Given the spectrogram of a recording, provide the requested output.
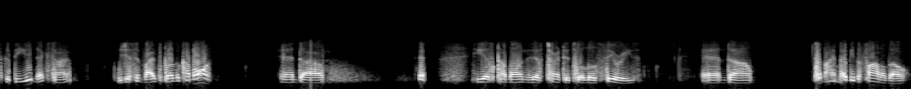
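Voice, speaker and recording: A man hosting a religious call-in show in a deliberate, repetitive way, his voice slightly under the weather. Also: lowish voice, lively intonation, gravelly, no room sound. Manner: deliberate, repeats phrases for emphasis. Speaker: talk show host. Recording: phone-like internet radio audio.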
